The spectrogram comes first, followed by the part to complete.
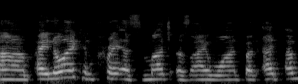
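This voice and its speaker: A woman speaks with a Lao accent. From Laos. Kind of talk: interview testimony.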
